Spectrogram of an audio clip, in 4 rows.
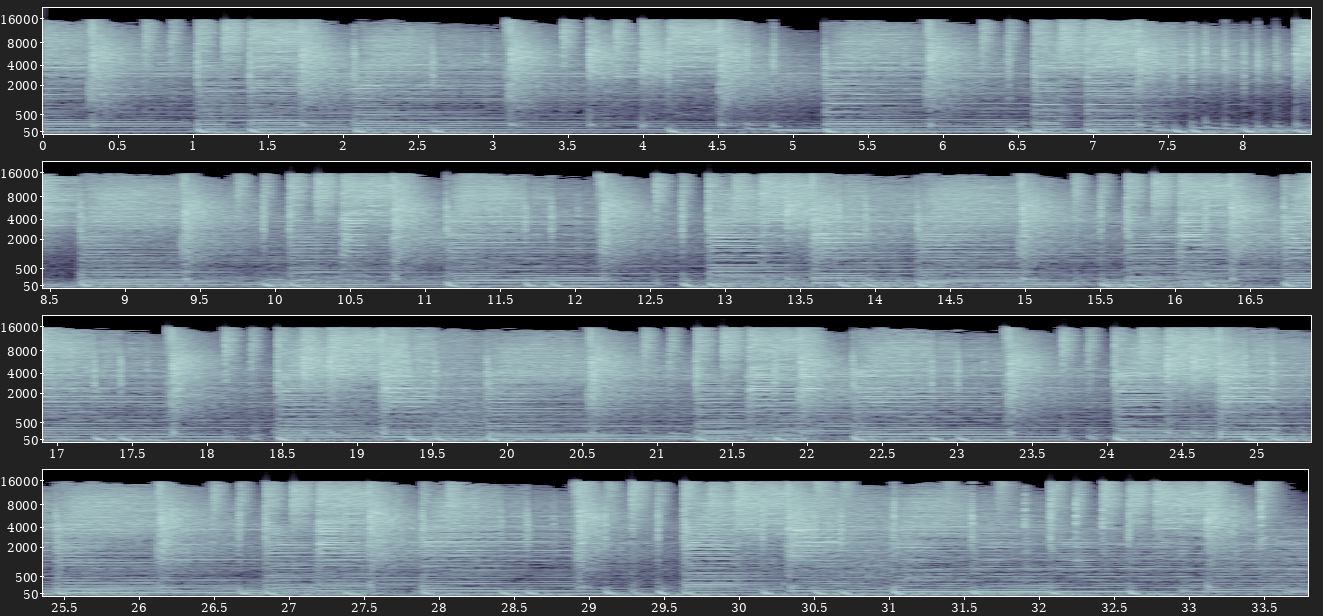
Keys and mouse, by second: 0.5 ctrl+click, 4.8 ctrl+click, 11.3 ctrl+d, 18.6 ctrl+alt+shift+e, 20.8 right click, 24.9 ctrl+click, 26.8 ctrl+t.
